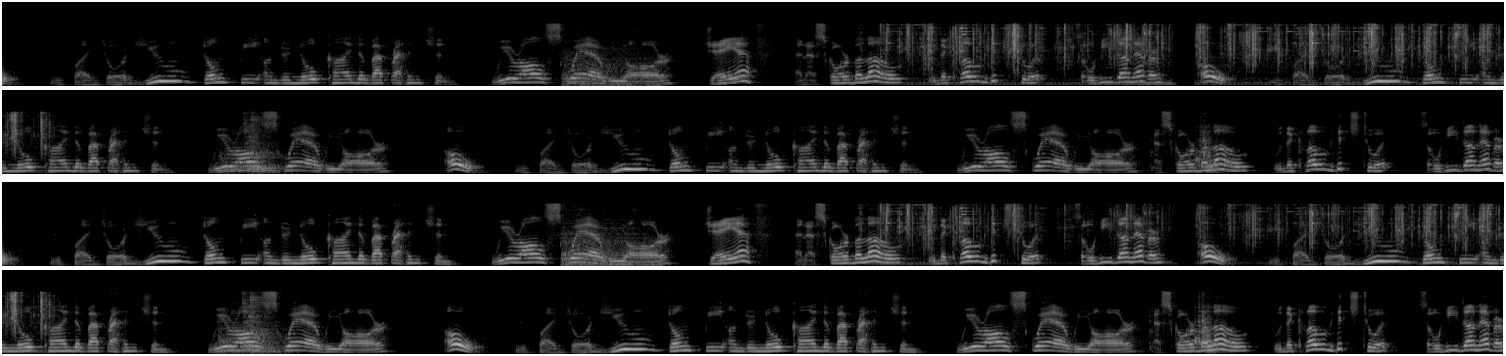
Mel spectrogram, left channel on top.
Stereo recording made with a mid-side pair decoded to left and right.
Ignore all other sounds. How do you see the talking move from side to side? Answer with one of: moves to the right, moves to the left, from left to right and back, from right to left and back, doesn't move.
doesn't move.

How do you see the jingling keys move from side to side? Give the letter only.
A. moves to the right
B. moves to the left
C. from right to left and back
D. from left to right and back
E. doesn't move
C.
